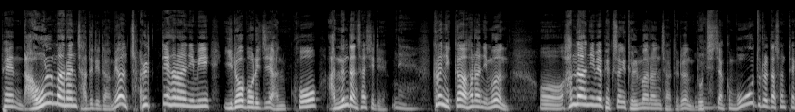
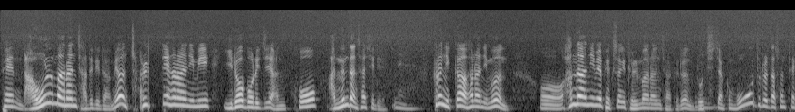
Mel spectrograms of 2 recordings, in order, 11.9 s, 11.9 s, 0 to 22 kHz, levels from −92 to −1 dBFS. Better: first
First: none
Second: hiss; noticeable; throughout; 15 dB below the speech

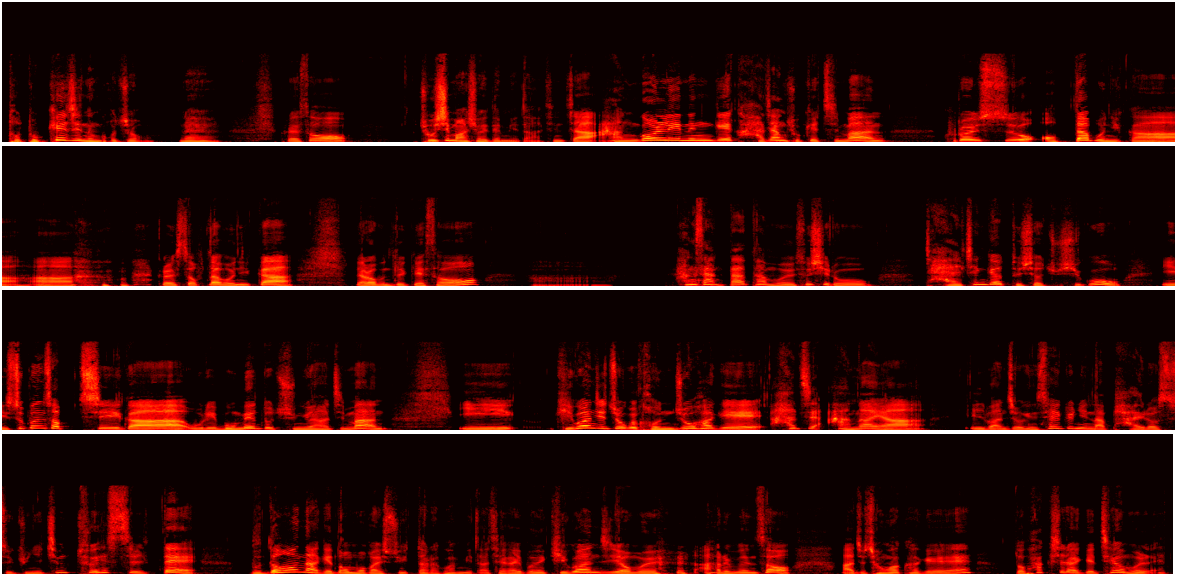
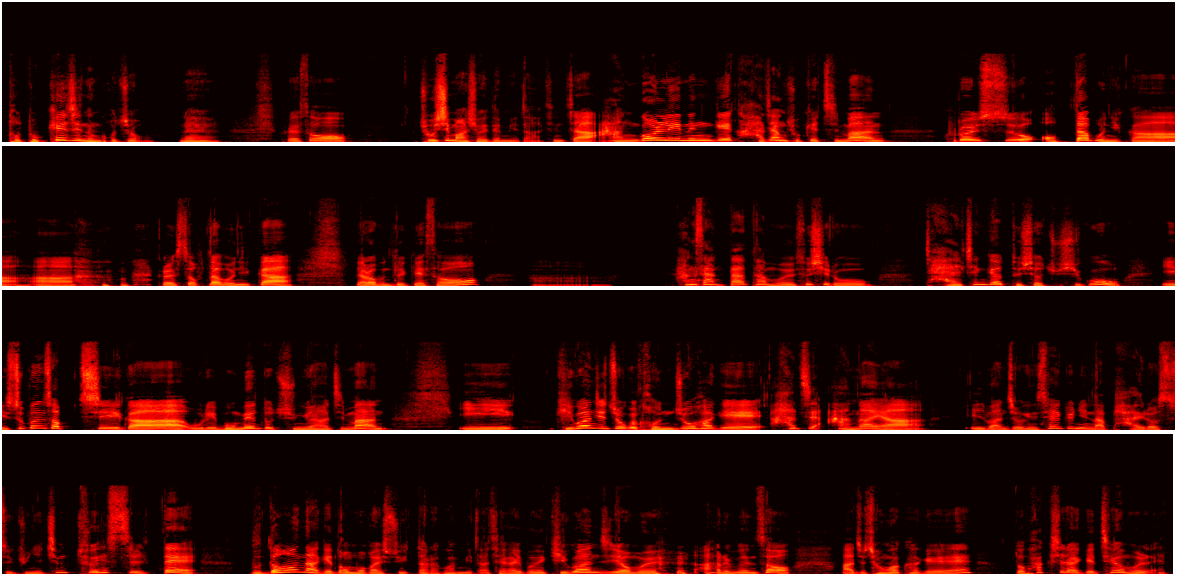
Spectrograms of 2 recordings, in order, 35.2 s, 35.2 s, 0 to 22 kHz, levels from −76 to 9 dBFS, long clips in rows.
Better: neither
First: none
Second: none

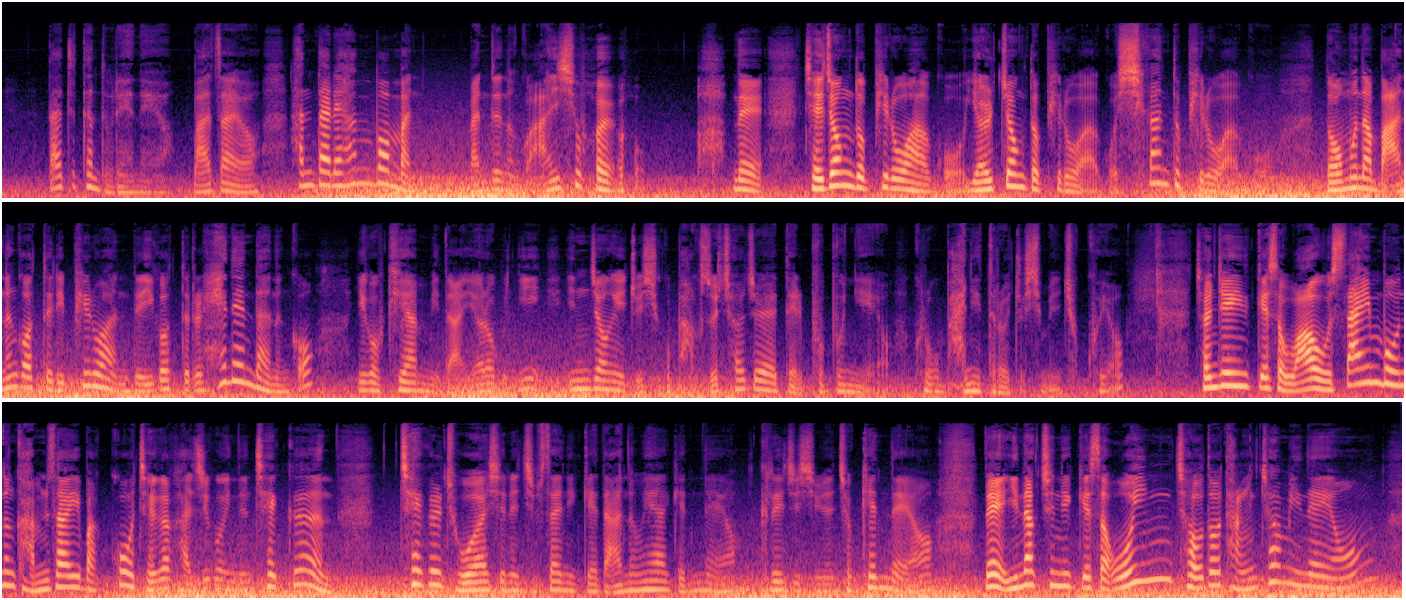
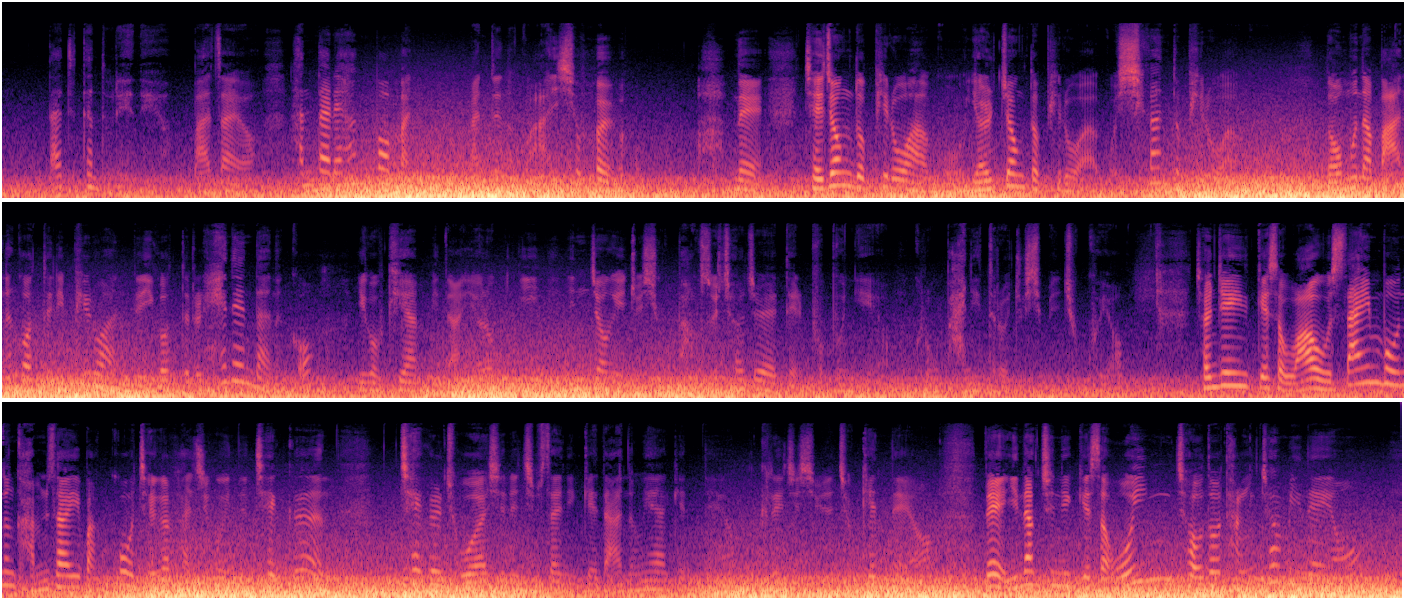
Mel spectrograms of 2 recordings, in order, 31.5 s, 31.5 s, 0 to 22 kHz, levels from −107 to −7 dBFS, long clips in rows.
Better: first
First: wind noise on the microphone; occasional gusts; 15 dB below the speech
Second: wind noise on the microphone; heavy; 1 dB above the speech

